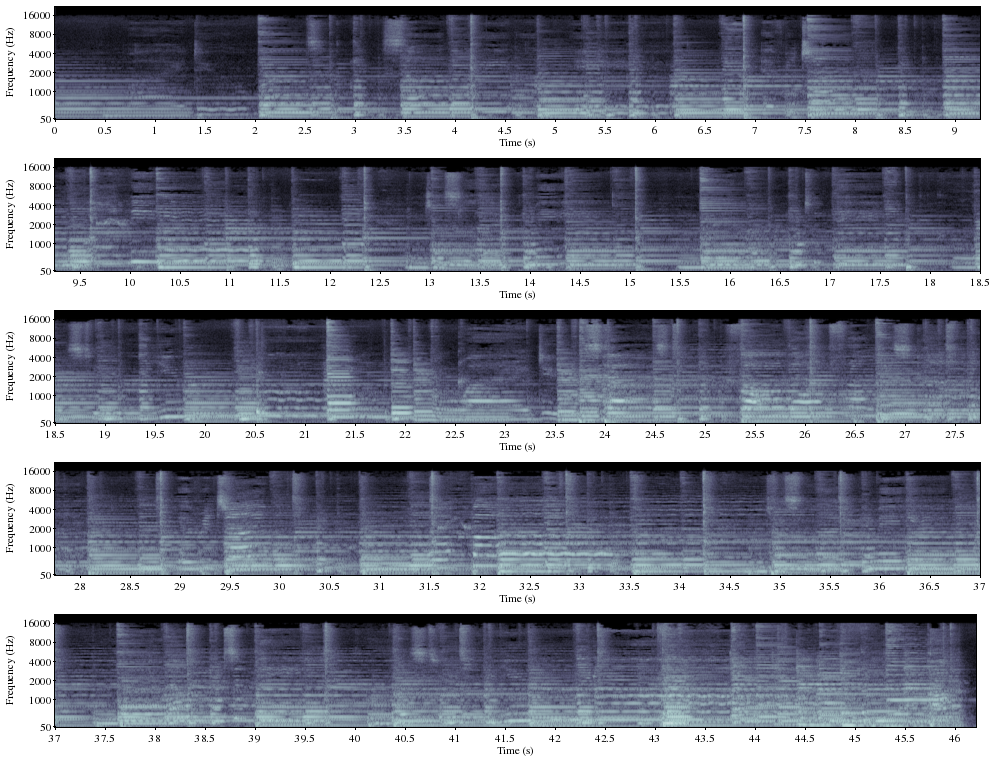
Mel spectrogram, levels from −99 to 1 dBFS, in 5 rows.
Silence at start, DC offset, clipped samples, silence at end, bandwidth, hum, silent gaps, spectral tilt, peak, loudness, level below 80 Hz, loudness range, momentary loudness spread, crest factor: 0 s; under 0.1%; under 0.1%; 0 s; 16.5 kHz; none; none; -5 dB/octave; -6 dBFS; -28 LUFS; -50 dBFS; 7 LU; 10 LU; 22 dB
